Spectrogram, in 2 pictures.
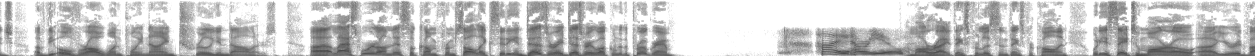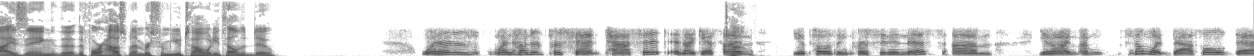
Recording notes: Listeners call in to talk about their opinion on the new package.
